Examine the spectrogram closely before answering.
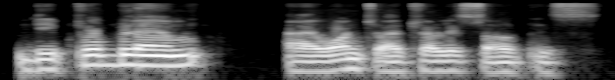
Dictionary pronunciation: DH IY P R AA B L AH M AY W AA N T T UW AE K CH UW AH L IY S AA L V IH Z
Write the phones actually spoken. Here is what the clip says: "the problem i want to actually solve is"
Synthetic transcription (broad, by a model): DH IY P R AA B L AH M AY W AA N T T UW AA K CH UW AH L IY S AA L V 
